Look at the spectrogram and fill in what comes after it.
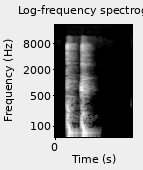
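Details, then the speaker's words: Imitated ectopic beat, described in hypothyroidism where a slow heart rate progresses to extra beats: two low thumps close together breaking the regular rhythm. "and then as things get worse they start having ectopics so ectopics will sound like this"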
